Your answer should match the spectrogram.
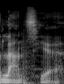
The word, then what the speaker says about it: Lancia: to the lanture and not the Lancia as Jeremy Clarkson pronounces It Anyway Lancer was a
